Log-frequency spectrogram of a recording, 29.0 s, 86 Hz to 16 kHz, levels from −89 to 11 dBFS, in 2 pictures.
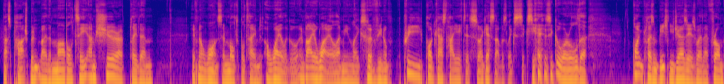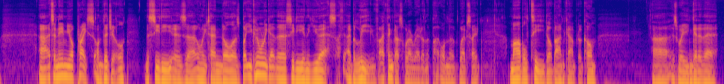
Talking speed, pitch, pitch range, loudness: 210 wpm, 105 Hz, 95-115 Hz, -17 LUFS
